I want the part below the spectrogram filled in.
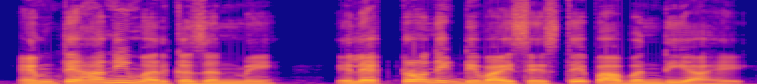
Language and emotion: Sindhi, neutral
